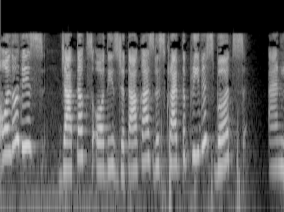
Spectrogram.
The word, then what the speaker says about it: Jataka: The next source throwing light on Buddhism is the Jataka tales, or as some pronounce, the Jatak tales.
